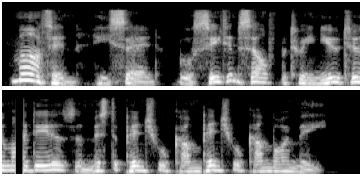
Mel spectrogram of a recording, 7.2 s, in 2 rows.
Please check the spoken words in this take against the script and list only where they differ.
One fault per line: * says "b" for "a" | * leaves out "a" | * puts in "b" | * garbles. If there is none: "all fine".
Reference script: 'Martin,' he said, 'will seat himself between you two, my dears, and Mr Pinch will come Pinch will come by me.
all fine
